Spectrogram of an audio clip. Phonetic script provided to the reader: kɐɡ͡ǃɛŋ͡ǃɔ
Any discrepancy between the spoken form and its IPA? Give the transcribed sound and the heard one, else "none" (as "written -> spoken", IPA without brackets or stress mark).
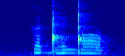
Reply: none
